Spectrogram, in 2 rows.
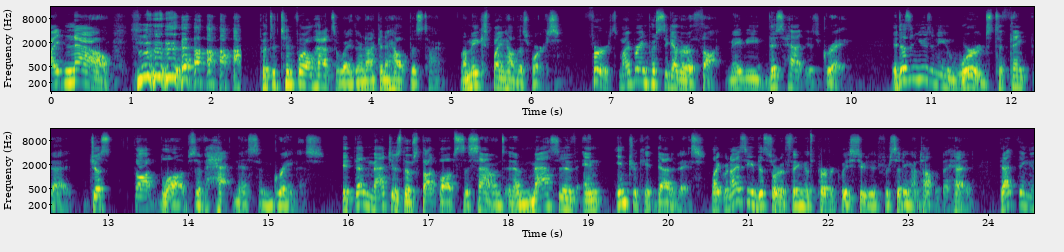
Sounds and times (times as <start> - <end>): Speech: 0.0 - 0.8, 2.6 - 24.5.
